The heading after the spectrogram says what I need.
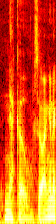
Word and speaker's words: Neko: like oh it's pronounced Nico rig I'm sorry my friend it's a Japanese technique and the Japanese people they pronounce it Neko so I'm going to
